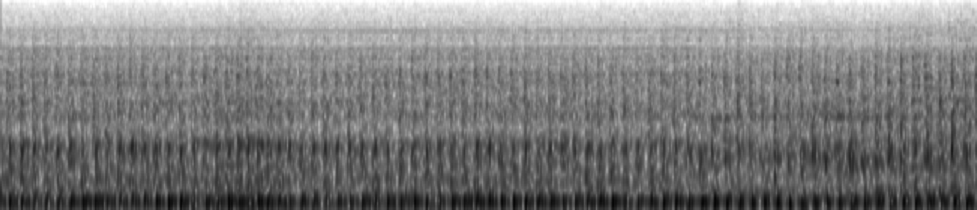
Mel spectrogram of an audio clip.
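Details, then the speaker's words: Volty motorcycle restarted after long storage once a correct battery was fitted, fuel on reserve, oil checked: steady even putter at idle with regular beat, no misses or knocks; starts and idles normally. "it turns on perfectly despite the time that has passed, the idle is fine,"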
